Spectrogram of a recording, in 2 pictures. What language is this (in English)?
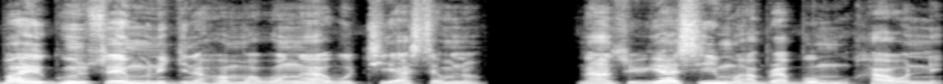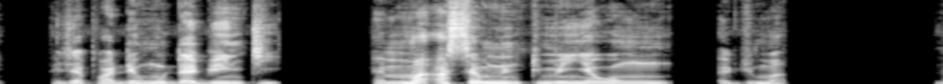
Akan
